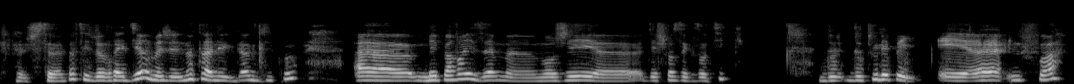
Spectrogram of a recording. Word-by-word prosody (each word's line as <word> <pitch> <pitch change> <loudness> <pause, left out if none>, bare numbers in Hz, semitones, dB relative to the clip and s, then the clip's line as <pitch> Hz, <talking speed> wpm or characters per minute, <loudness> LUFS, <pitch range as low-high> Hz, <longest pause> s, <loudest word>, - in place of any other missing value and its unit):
je 160 -2 -7
sais 165 - -1
même 155 0 -4
pas 240 - -2
si 220 -4 -3
je - - -9
devrais 180 +1 +3
dire, 265 +11 +4
mais 195 -3 +2
j'ai 175 -1 -1
une 180 +5 -1
autre 235 +1 0
anecdote 195 0 +1
du 185 - -9
coup. 260 +8 -3 0.6
Heu, 185 -2 +4
mes 180 +2 +1
parents, 210 +4 +1
ils 240 -7 +2
aiment, 190 -1 0
heu, 155 -1 -8
manger, 175 +3 +1
heu, 155 -1 -5
des 175 0 -6
choses 185 0 -5
exotiques 170 - -9 0.7
de 175 0 -3
de 185 0 -3
tous 185 +5 -2
les 225 0 +6
pays 310 - 0
et 170 -1 +2
heu, 190 +3 +5
une 200 +1 -5
fois 235 +7 -2
185 Hz, 195 wpm, -24 LUFS, 175-205 Hz, 0.7 s, les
